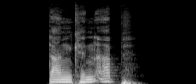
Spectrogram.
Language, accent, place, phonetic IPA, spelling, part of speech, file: German, Germany, Berlin, [ˌdaŋkn̩ ˈap], danken ab, verb, De-danken ab.ogg
- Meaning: inflection of abdanken: 1. first/third-person plural present 2. first/third-person plural subjunctive I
